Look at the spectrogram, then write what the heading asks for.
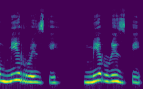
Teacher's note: ہم نے نون کو را کے اندر مکس کر کے ملا کے پڑھنا ہے، لیکن غنہ نہیں کرنا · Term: ادغام بغیر غنہ کے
